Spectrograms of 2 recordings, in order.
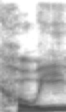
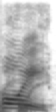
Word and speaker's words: Hoy: pronounced like hoey or Hoy. Hoy. Hoy. Hoy. Like Mhm. ahoy.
